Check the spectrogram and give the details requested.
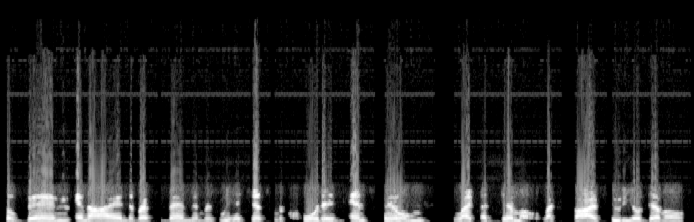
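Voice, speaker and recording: A young man, a professional drummer, telling career stories in a relaxed, chatty way with lots of fillers and asides. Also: mid-range voice, moderate pace, no room sound. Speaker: professional touring drummer, podcast guest. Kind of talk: casual storytelling in an interview. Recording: dull, dry lo-fi podcast audio.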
